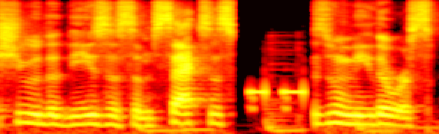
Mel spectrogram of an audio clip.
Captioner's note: beep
